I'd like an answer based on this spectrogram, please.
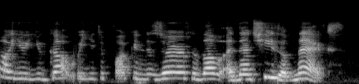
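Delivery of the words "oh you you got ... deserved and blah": put-on raging, spat-out angry yelling. Retelling a scene where a character yells at another: imitating someone yelling. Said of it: "she starts yelling at him while his body".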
